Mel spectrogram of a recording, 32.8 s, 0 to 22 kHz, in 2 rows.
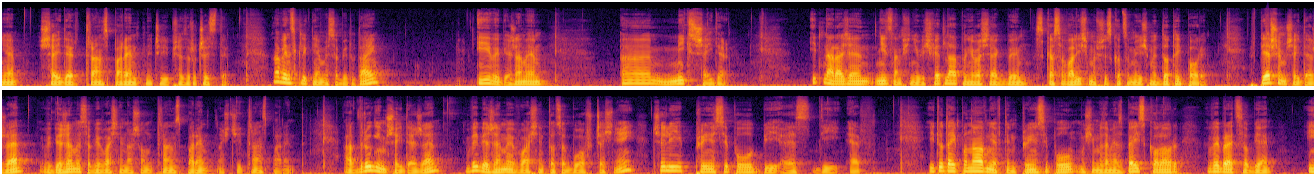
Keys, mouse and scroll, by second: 3.0 click, 17.0 click, 21.9 click, 30.8 click.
